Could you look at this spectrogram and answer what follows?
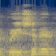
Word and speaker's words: precedent: good rule where this this word is pronounced as precedent so that you also get the connection to the idea of precedes okay and president u.s.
